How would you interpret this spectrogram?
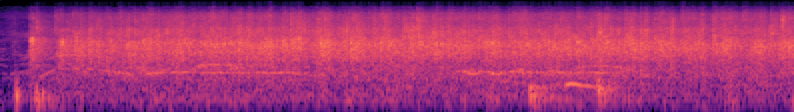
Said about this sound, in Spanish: Y bueno, y el ganador, como verán en las redes sociales, un fuerte aplauso para él, es el señor...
